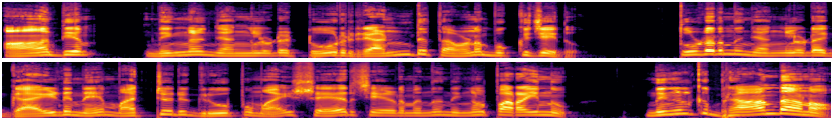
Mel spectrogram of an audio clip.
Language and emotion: Malayalam, angry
